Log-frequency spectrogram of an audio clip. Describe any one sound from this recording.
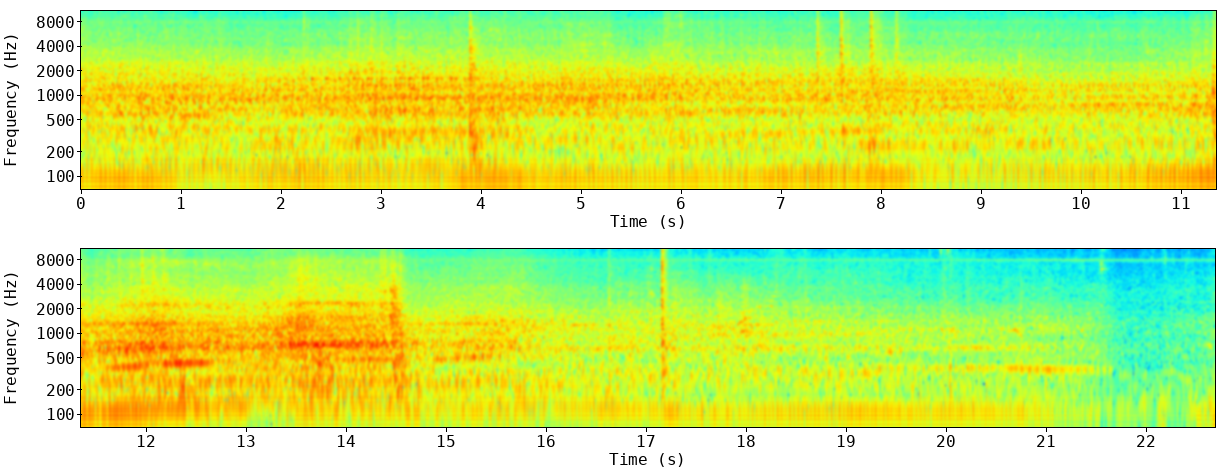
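A heavy truck engine rumbles steadily nearby.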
